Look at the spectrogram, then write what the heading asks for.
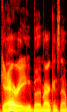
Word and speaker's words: Gerry: Gary's name is pronounced like Gary, but Americans now pronounce it like Jerry.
